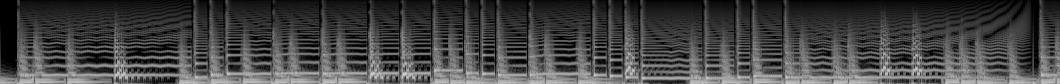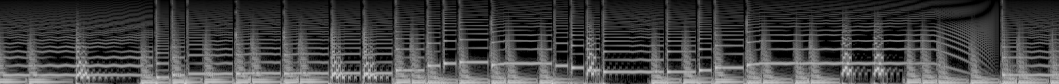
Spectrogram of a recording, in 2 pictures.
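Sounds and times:
lazy SID chip tune on MOS 6581R4: 0.2 - 21.1.

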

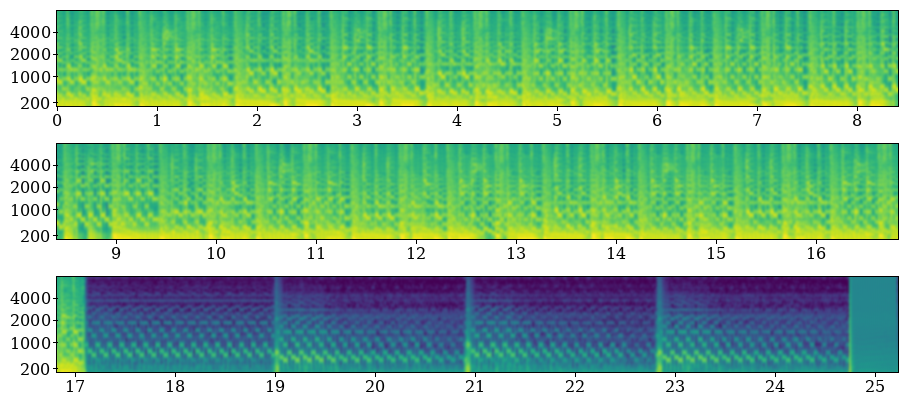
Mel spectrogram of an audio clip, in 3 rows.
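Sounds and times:
chiptune game over music on a MOS6581R4 SID chip: 0.0 - 17.1.

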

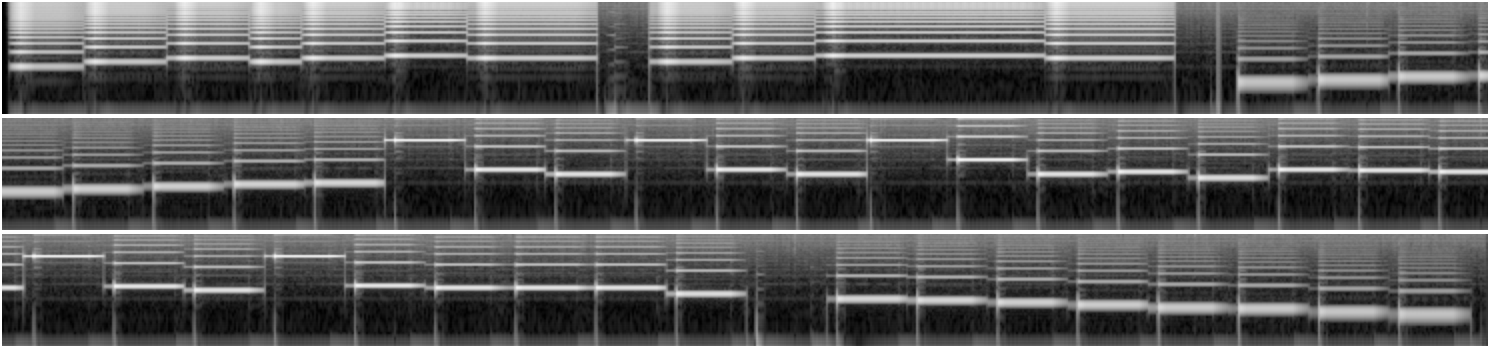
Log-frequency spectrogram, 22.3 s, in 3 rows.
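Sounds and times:
CSG8580R5 sound chip: 0.0 - 22.2.

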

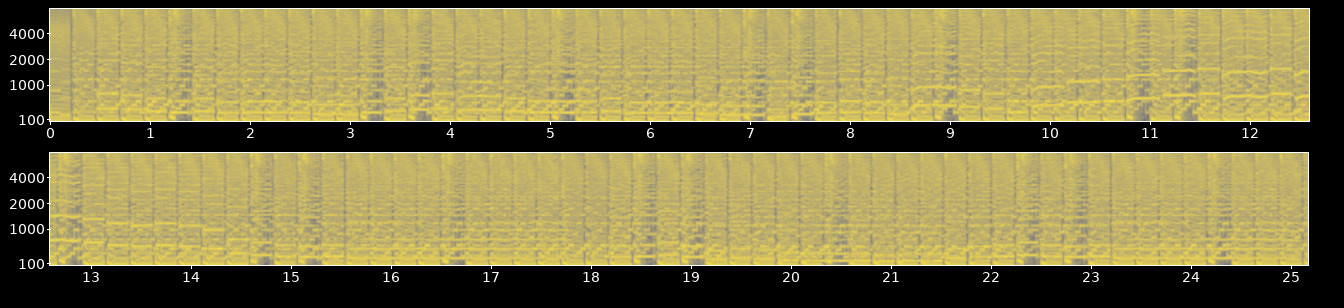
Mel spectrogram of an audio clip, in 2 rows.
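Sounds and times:
up-tempo rock remix on CSG8580R5: 0.2 - 25.1.

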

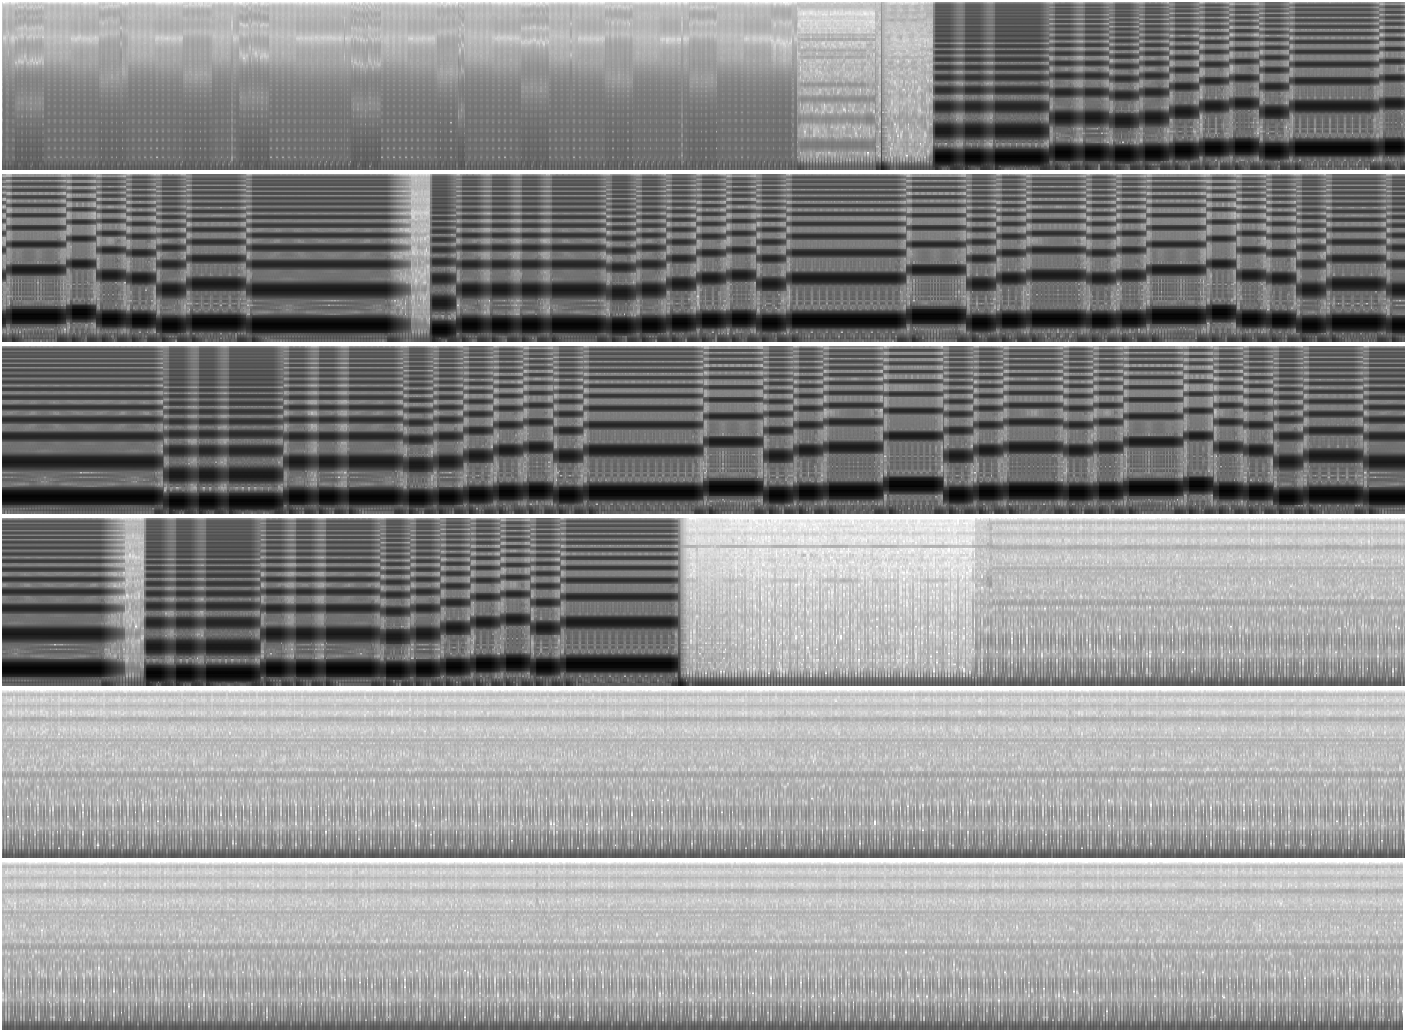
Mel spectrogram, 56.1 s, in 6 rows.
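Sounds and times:
Christmas carol on CSG8580 chip: 6.0 - 32.6.

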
